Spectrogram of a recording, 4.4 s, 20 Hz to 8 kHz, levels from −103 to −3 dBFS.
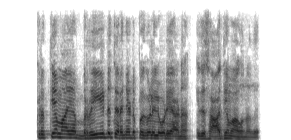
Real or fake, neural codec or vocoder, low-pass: fake; vocoder, 44.1 kHz, 128 mel bands every 256 samples, BigVGAN v2; 7.2 kHz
